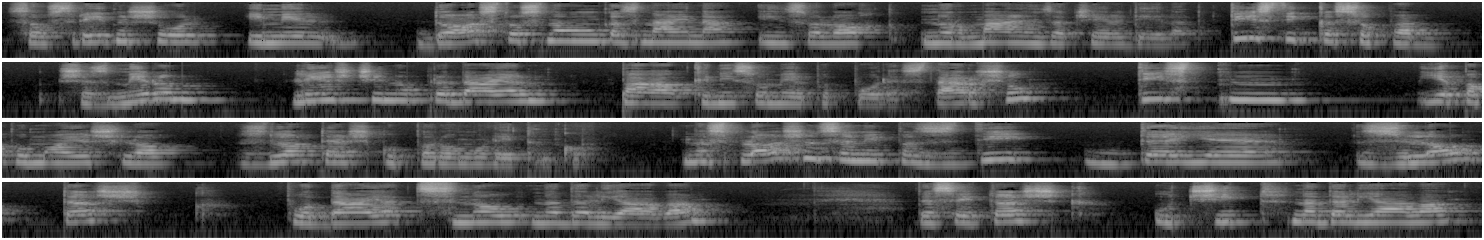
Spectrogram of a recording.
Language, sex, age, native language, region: Slovenian, female, 60+, Slovenian, Gorenjska region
